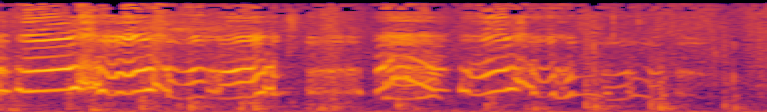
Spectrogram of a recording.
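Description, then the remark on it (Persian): A person cries loudly and continuously, with wavering, sobbing wails that rise and fall in pitch over a few seconds. “چرا اینقدر داره گریه میکنه؟”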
